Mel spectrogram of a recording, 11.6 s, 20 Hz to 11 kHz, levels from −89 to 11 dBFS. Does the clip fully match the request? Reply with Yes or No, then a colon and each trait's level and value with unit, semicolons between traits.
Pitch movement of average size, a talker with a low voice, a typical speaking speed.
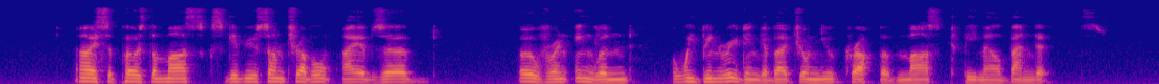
No: average, 3.2 semitones; low, 120 Hz; slow, 125 wpm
